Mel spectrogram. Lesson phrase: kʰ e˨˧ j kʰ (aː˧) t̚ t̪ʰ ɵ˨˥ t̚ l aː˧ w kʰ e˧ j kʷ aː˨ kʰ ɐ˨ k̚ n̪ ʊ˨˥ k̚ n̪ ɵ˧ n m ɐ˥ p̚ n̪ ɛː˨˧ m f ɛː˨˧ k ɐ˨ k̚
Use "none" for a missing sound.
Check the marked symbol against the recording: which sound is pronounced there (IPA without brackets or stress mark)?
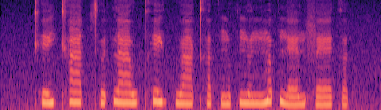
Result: aː˧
